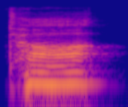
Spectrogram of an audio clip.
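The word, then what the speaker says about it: 他: him or her and this character is pronounced ta it's a phonetic when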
